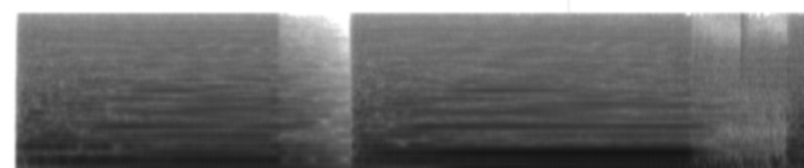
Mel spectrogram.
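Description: Colorado Eagles arena goal horn: a deep, ship-style horn sounding in long steady blasts, one of about three seconds and a second of about three and a half seconds starting after a brief break. A low rumble comes in near the end as the second blast stops.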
